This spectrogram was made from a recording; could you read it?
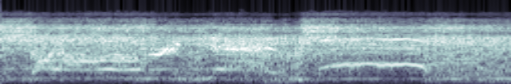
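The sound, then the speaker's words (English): A man, the producer, yells and wails in long, rising and falling cries in the background, behind a dense, noisy background that fills the whole moment. “was our producer and he screamed at that point.”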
